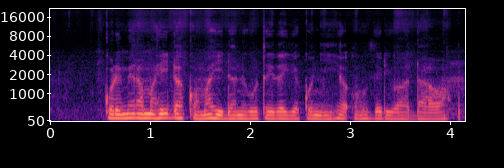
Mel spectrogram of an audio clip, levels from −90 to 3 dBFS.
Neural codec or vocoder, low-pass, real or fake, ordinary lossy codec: vocoder, 44.1 kHz, 128 mel bands, Pupu-Vocoder; none; fake; none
